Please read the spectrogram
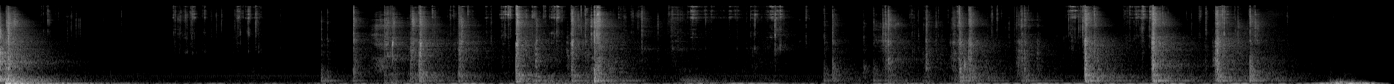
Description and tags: The sound of closing door in a floor hall, then locking with keys.
Recorded with Zoom H4n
